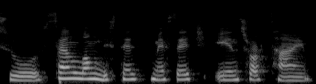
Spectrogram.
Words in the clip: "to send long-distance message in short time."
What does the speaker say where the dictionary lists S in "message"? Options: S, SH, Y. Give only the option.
S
